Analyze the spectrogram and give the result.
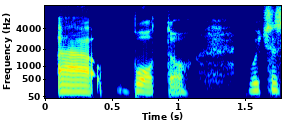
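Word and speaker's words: Botho: But Botswana, interestingly enough, has a similar concept to Ubuntu, and it's called uh BTO, which is spelled B O T H O.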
